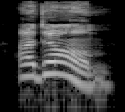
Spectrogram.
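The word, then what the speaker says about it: אדום: colors is in hebrew the color red is pronounced adom adom adom or red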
